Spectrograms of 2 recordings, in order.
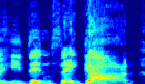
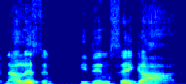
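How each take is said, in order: First: Emphatic preacher's cry on "God"; stress on God. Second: Much softer and lower "he didn't say God", "God" falling; quiet, pointed aside; hushed point. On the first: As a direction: shout out "God" to make the point. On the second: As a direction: drop to a near whisper to drive it home. Preacher drops to hushed point. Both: Real, not acted.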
